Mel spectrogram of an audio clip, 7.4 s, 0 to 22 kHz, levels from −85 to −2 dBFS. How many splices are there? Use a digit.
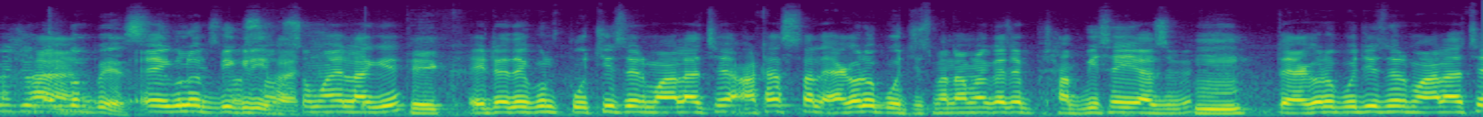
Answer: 1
